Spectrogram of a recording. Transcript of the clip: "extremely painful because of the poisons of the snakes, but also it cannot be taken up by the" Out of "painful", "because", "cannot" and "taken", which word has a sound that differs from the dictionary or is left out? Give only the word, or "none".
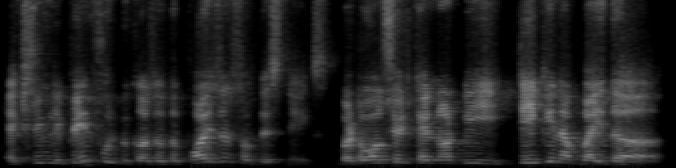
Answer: none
